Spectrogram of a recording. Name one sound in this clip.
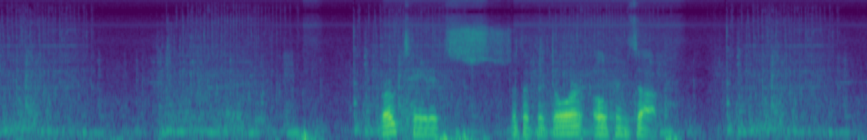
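A metal roller shutter rattles as it rolls up.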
